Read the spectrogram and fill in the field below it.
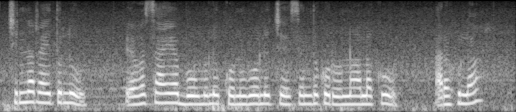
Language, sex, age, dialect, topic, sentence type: Telugu, female, 18-24, Central/Coastal, agriculture, statement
